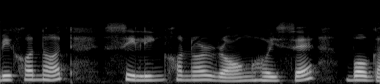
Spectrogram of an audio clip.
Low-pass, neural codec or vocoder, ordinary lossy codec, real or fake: none; none; none; real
